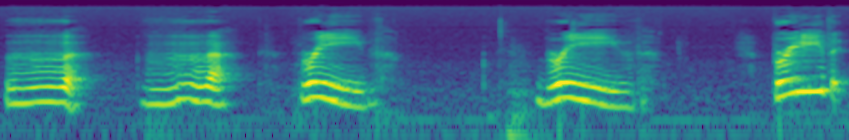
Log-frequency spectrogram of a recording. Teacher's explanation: This has the voiced TH at the end.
